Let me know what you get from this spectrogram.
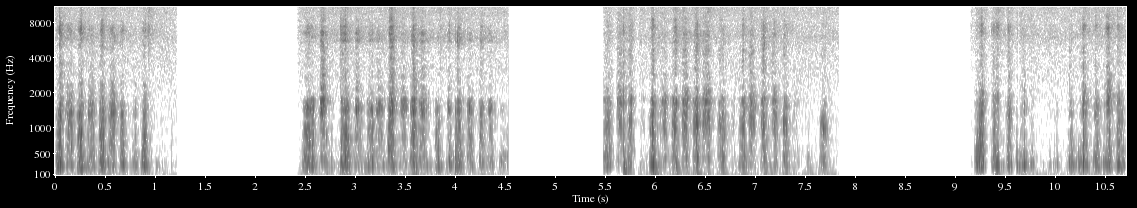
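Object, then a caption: Paper scratch card with latex coating, scraped with a coin. A coin scratches the latex coating off a thin, flat paper £15 "3x £1 Million Snack Stack" National Lottery scratch card. The sound is quiet, rapid, raspy scraping in four separate bursts with silent gaps between them, and each stroke is short and dry with some bright grit on top.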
